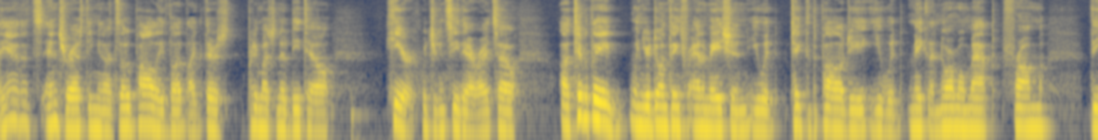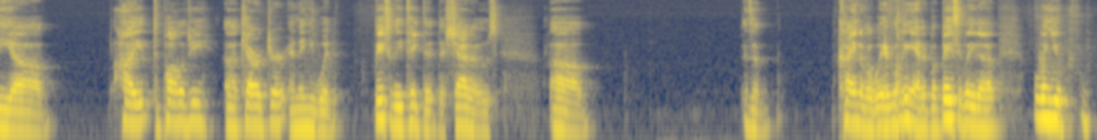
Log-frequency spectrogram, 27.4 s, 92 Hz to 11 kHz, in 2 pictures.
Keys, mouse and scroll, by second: 1.3 click, 1.4 click, 2.0 click, 2.2 click.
